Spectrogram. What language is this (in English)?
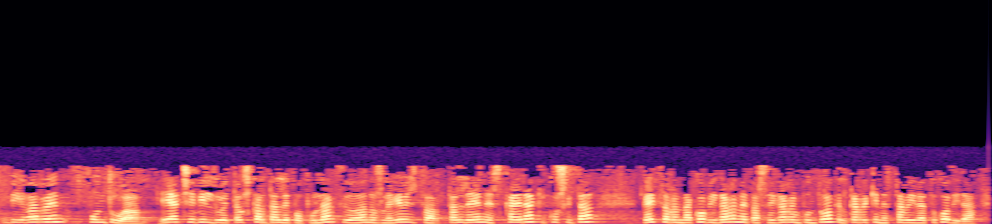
Basque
